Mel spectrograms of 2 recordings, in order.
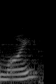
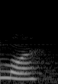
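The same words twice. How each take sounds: First: The vowel sounds like 'oy'. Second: The vowel sounds like 'wa'. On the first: The speaker calls it wrong. "Itu bacanya bukan moi" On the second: The speaker calls it right. "oi itu dibaca oa"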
